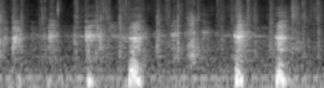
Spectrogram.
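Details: Corgi dog during an indoor training session in a small room, soft panting and breathy vocal bursts repeated roughly every half second to second, with faint background hum.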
